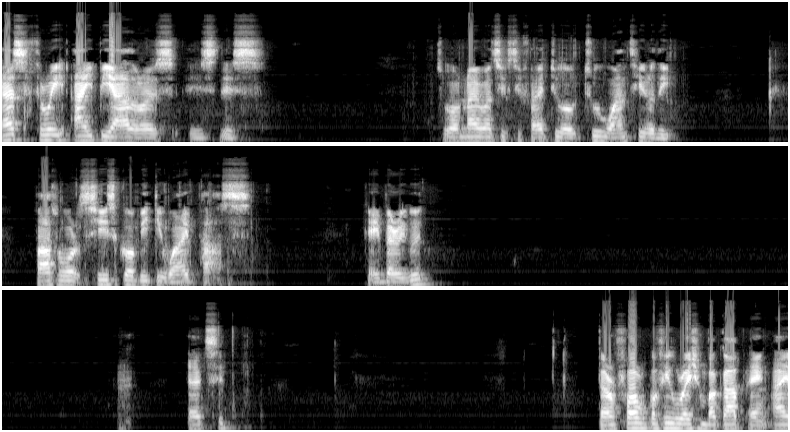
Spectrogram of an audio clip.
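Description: A man talks calmly and closely into a microphone, in short bursts with pauses.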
